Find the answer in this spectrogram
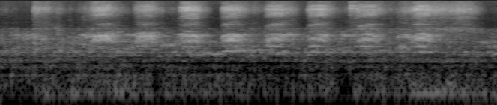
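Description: A bird giving a run of about ten short calls, roughly two a second, starting about a second in.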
